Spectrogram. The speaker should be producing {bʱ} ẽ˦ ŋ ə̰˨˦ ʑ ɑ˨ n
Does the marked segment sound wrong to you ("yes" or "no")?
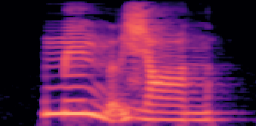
yes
